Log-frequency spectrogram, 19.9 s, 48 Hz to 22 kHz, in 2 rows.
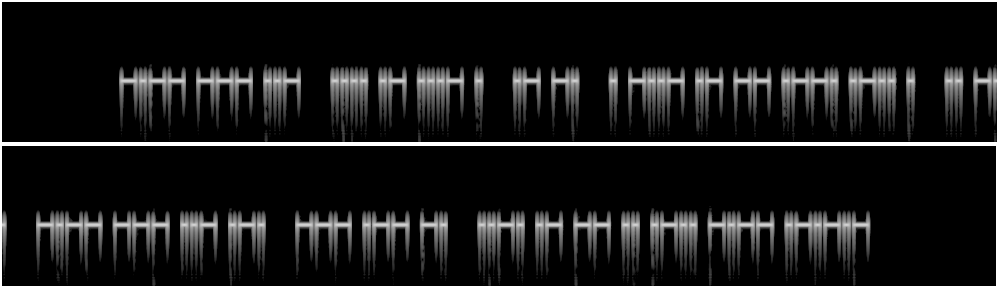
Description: Morse code, heard as a keyed tone, about 25 wpm, 700 Hz. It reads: YOU HAVE AN EXAMPLE IN YOUR OWN FAMILY.
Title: Sentences from Top 1000 Words - Review Part 1 - 25wpm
